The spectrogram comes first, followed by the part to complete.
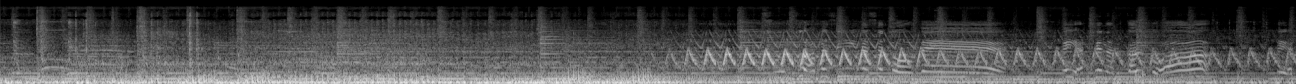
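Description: Royal Enfield motorcycle engines running as a rider pulls away, a low pulsing rumble for the first several seconds. After that a rapid warbling, siren-like tone repeats about five times a second over the fading engine sound.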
